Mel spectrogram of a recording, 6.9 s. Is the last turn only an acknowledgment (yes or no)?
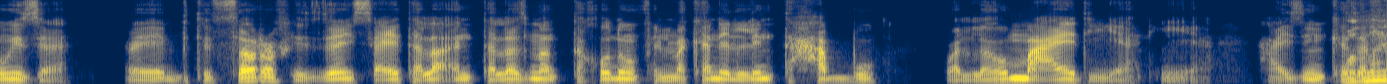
no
